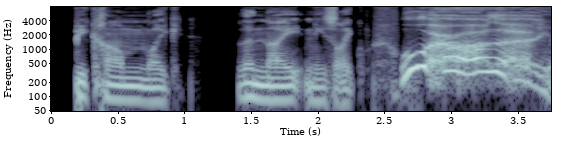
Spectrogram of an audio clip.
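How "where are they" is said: very high, angry shouting. Talking about a favorite film version, quoting the hero when angry, imitating Michael Keaton's angry shout. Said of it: "I like when he's like angry".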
